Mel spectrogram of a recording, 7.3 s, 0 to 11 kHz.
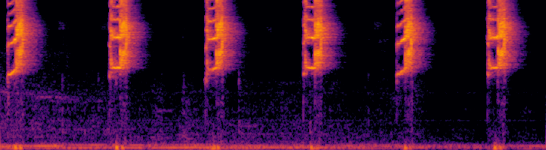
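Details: Lovebird giving a ngekek call used as a lure to make rival lovebirds answer: six harsh, high, scratchy squawk bursts, each under half a second, repeated about every 1.2 seconds, over a faint low hum.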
